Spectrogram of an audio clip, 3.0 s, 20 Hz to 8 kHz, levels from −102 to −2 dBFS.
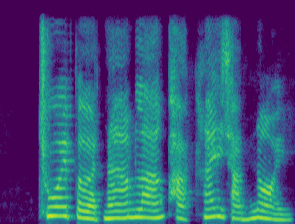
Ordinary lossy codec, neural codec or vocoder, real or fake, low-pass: none; vocoder, 44.1 kHz, 128 mel bands, Pupu-Vocoder; fake; 7.2 kHz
